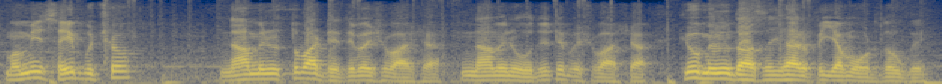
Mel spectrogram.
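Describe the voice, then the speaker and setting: A man's voice: medium pitch, lively intonation, fast talker, darkish tone, soft background music, lightly acted. A man with a Punjabi accent playing a son who lectures and warns his elderly mother. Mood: lecturing. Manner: lecturing, warning. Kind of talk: family drama acting.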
